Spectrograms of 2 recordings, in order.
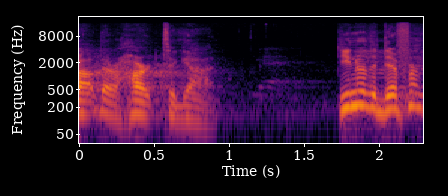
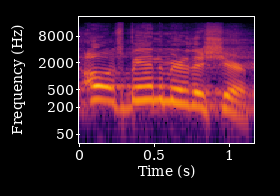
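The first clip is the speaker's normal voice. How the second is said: eager chatter; 8 semitones higher, 5 dB louder than usual. Retold or imitated. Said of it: "everybody started saying".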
